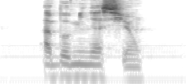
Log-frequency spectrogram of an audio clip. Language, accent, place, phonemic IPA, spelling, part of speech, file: French, France, Lyon, /a.bɔ.mi.na.sjɔ̃/, abominassions, verb, LL-Q150 (fra)-abominassions.wav
- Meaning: first-person plural imperfect subjunctive of abominer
